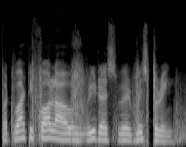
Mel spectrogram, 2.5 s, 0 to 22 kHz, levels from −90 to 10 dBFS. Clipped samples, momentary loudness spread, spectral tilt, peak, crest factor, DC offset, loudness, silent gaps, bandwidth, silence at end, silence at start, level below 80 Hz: under 0.1%; 6 LU; -7 dB/octave; -6 dBFS; 16 dB; under 0.1%; -23 LUFS; none; 11.5 kHz; 0 s; 0.05 s; -56 dBFS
